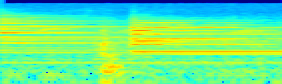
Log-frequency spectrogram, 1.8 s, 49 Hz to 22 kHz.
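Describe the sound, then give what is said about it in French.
A church tower bell at Damigny strikes the half hour at half past four, a single faint stroke whose resonant hum lingers and slowly fades. “16h30 sonne au clocher de Damigny.”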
